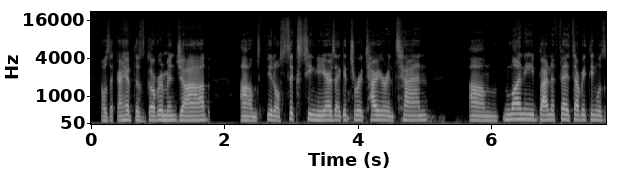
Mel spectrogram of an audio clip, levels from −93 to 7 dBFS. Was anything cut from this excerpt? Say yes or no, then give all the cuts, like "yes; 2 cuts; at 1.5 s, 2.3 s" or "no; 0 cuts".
no; 0 cuts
